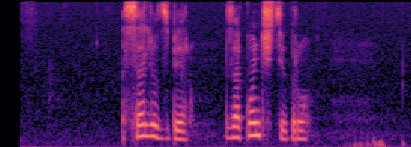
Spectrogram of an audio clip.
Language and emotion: Russian, neutral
